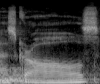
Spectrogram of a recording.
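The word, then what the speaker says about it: Skrull: said it right okay scrawls really pronounced the the aw sound you know yeah I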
